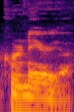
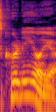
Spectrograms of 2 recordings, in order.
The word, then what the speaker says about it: Cornelia: like a voluntary thing Coria Cornelia Cornelia or corneria I thought it was cornia I cannot tell let's see Cornelia it's Cornelia I'm so sorry that I've been saying it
